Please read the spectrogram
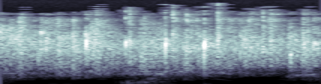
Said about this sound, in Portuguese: Aplaude ao Senhor pela vida servo do Senhor.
